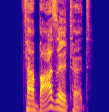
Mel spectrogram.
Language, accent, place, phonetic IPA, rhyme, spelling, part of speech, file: German, Germany, Berlin, [fɛɐ̯ˈbaːzl̩tət], -aːzl̩tət, verbaseltet, verb, De-verbaseltet.ogg
- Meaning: inflection of verbaseln: 1. second-person plural preterite 2. second-person plural subjunctive II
